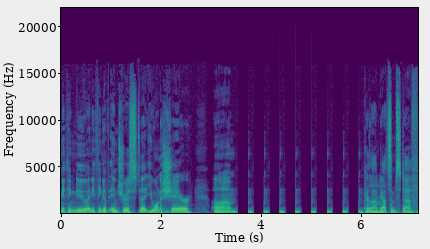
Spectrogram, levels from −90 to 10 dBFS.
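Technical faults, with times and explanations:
3.54–6.07 s, stutter with silent gaps: a burst of about 114 ms repeats 8 times, each followed by about 202 ms of silence, so the pattern recurs every 316 ms at an even pace. The likely cause is a playback or stream stall. Each retry replayed the last buffered fragment and then ran dry, which gives the mechanical repetition with dead air between. The audio that should have filled this span never plays and is lost.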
